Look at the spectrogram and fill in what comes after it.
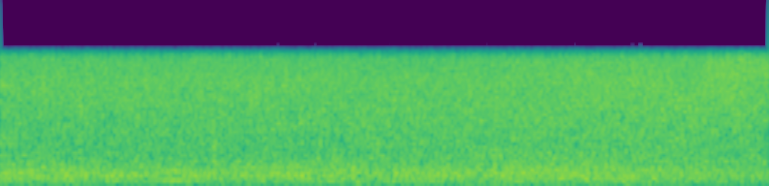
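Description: Heavy thunderstorm rain pouring down, a steady dense hiss with no let-up.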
